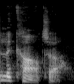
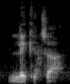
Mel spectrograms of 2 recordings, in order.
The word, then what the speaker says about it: Licata: We only stayed one night, briefly taking the dogs ashore before heading on again to Licata, or Licata, depending on how you pronounce it, I guess.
